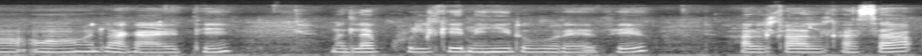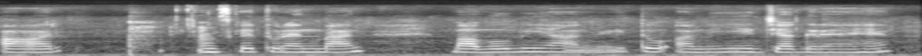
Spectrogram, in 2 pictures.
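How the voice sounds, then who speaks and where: Woman vlogger, quiet voice-over, flat delivery, faint noise behind. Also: medium pitch. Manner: soft, calm and explanatory. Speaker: family vlogger. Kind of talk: voice-over narration of a family vlog.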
